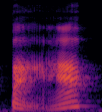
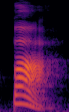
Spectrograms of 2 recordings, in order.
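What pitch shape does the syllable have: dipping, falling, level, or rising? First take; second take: dipping; falling. First: The pitch dips low and comes back up. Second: The pitch falls sharply from high to low.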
